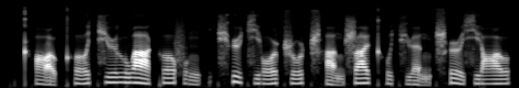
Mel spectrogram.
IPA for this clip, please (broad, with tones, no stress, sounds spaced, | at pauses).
kʰ ɑ̰˨˩ ʊ̯ kʰ ɤ˧˥ t͡ɕ y˥ l w ä˥˩ k ɤ˥ f ʊ˨ ŋ | t͡ɕʰ y˥˩ t͡ɕ j o˧˥ ʊ̯ ʈ͡ʂ u˧˥ ʈ͡ʂʰ a̰˨˩ n ʂ a˥ ɪ̯ kʰ u˨ t͡ɕ ɥ ɛ̰˨˩ n ʈ͡ʂʰ ɻ̩˥˩ ɕ j ɑ˥ ʊ̯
